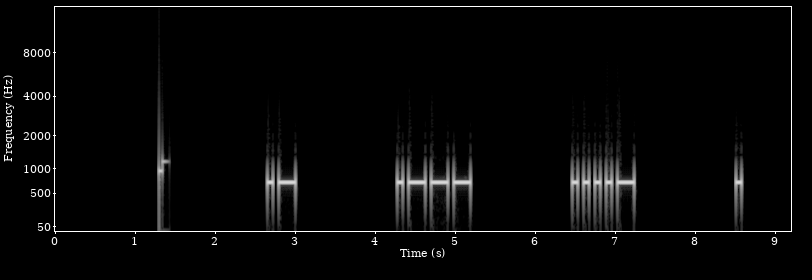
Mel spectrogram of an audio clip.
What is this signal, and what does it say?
Morse code, heard as a keyed tone, about 17 wpm, spaced as for 6 wpm, 700 Hz. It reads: AJ4E
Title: USA Call Signs - 5 Characters - 6x Character Spacing - 17wpm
